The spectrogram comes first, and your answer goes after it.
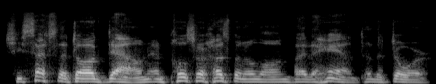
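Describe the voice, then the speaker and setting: A man reads out the stage directions of a script in a dry, matter-of-fact voice. His voice is mellow and warm, in a middle pitch. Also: normal speed, slightly rough. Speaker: narrator.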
